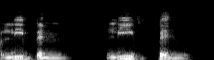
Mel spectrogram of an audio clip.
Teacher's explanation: La última pronunciación nos está diciendo que el Shva, ¿verdad? Se puede omitir, vea que se omite, porque si no se omite, pues es el mismo que está acá.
